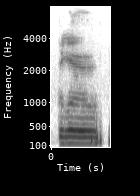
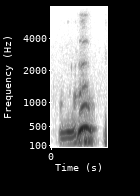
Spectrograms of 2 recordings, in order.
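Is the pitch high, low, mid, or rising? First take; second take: low; rising. First: The word is said at a low pitch. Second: The pitch rises from middle to high. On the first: "Set at the bottom of my voice" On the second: "it goes from the middle of the voice, but it ends up toward the top"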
